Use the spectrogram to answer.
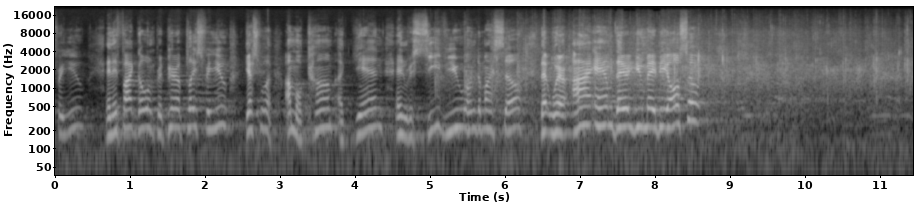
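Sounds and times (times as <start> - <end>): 
speech: 0.0 - 8.9
large indoor crowd applauding: 5.1 - 11.4.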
